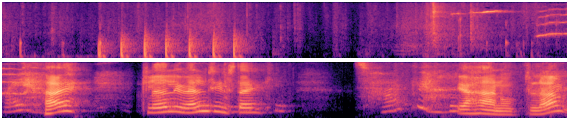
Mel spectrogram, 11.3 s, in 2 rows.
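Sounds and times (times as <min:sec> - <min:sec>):
knocking on a door: 0:01.0 - 0:02.6
soft rustling with a faint squeak: 0:02.8 - 0:05.8
speech: 0:05.8 - 0:06.5, 0:07.1 - 0:08.4, 0:09.4 - 0:11.2.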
